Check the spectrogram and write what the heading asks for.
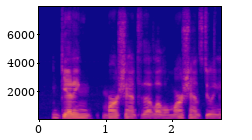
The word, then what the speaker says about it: Marchand: uncomfortable discussion is Brad marshand or Maran depending on how you pronounce it I'm going to pronounce it marshan in this video is he a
